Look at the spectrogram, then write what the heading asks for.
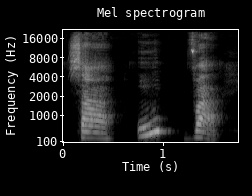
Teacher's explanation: O A e o U ficaram separadas. Saúva. Então, aqui aconteceu um hiato.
